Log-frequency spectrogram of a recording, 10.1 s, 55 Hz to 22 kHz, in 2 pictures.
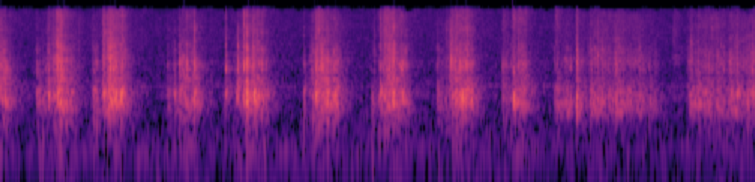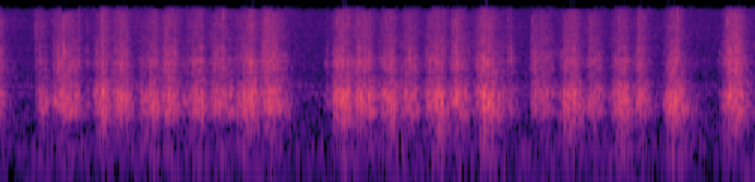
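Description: Long red nails scratch the crown of a cream woven straw hat with a hollow crown. The result is a run of dry, raspy scratching strokes centered around 800 Hz to 1 kHz with a bright hiss on top, broken by a few longer continuous rubs in the middle.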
